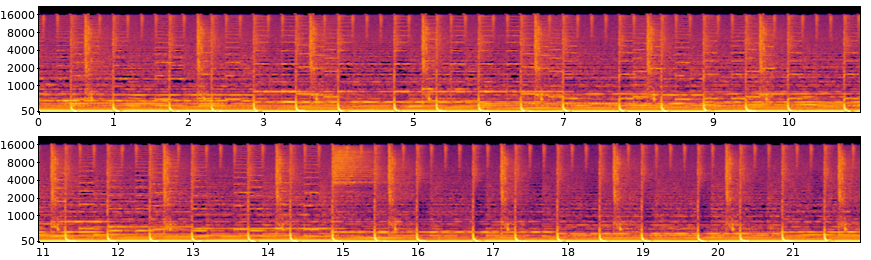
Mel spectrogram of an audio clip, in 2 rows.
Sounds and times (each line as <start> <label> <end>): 0.0 Beat Background Music 21.9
